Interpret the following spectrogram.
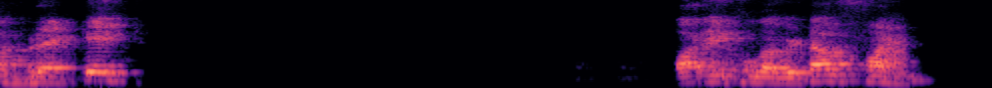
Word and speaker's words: Pfund: और एक होगा बेटा फंड। फंड P जो रहेगा वो साइलेंट रहेगा, PFUND।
